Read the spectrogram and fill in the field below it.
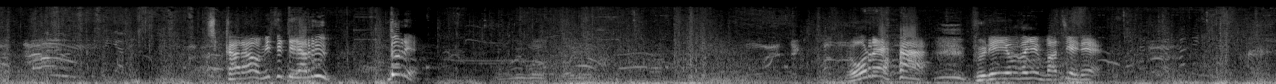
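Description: Gunfire bursts from a video game.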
